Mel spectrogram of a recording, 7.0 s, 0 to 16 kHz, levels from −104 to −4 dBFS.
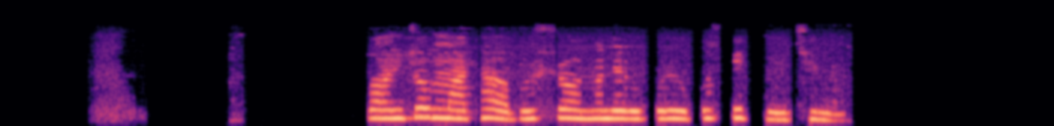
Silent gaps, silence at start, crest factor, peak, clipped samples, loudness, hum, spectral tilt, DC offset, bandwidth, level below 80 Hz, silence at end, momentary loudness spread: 4.81-4.87 s, 5.01-5.08 s; 2.45 s; 16 dB; -8 dBFS; under 0.1%; -23 LUFS; none; -8 dB/octave; under 0.1%; 7 kHz; -72 dBFS; 1.4 s; 8 LU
